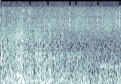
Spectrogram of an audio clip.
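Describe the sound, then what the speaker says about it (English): Deep thunder rolls continuously under steady rain in a stormy scene from the video game Ghost of Tsushima, a dense low rumble with no voices. "Ooh, ominous thunder and lightning."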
